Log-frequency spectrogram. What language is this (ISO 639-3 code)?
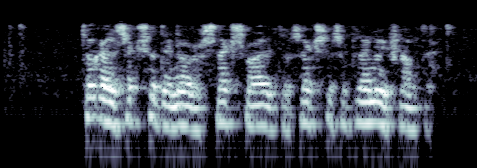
spa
